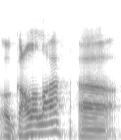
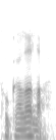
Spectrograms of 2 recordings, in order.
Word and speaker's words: Ogallala: You have what they call Ogallala aquifer. That's right, I said it right, Ogallala.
